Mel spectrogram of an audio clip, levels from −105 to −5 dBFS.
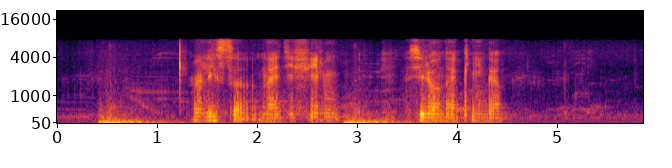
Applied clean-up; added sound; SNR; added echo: neural separator model SepFormer DNS4.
